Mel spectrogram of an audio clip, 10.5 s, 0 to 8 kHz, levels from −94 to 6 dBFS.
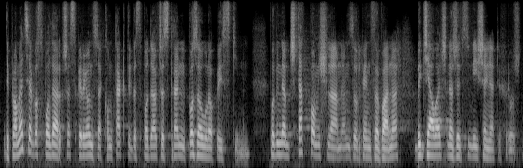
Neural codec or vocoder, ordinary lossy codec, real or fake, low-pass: codec, 16 kHz, 0.5 kbps, X-Codec, HuBERT features, trained on balanced general audio; none; fake; none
